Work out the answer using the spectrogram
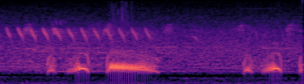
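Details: Madura-type spotted dove (tekukur), played in the morning to encourage other doves to call: soft low coos, two short notes and then a long purring coo, repeated. A faint series of high chirps sounds behind.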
